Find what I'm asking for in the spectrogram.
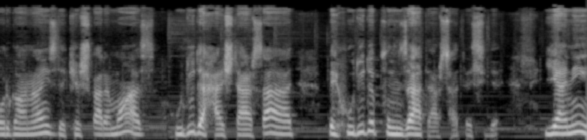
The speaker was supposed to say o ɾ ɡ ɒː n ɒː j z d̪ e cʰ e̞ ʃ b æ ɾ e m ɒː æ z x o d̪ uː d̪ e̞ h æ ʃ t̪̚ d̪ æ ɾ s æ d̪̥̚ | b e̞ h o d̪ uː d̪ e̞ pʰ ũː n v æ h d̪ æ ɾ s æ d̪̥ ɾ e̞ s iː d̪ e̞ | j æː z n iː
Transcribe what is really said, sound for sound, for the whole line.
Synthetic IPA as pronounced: o ɾ ɡ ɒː n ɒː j z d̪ e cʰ e̞ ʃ v æ ɾ e m ɒː æ z h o d̪ uː d̪ e̞ h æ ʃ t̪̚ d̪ æ ɾ s æ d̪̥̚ | b e̞ h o d̪ uː d̪ e̞ pʰ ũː n z æ h d̪ æ ɾ s æ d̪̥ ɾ e̞ s iː d̪ e̞ | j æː n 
